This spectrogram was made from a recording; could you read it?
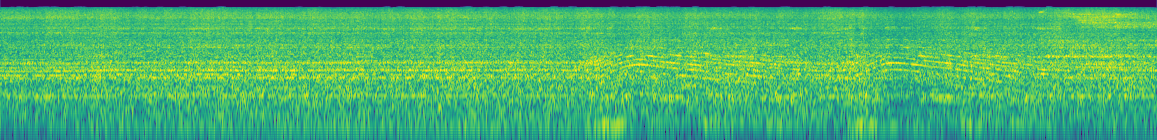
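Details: Second Cardone remanufactured power steering pump, noisy right out of the box (the first lasted a month before whining): a loud idle with a persistent high whine whose pitch lifts with small revs. Suspected bad bearings; a used salvage-yard pump later worked perfectly.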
